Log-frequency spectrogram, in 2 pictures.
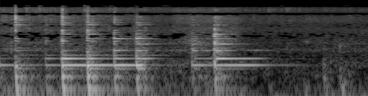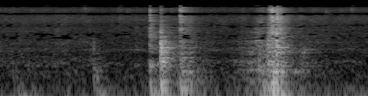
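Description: Metal spoon stirring and clinking against a pot of frying onions and tomatoes, with several ringing taps in the first two seconds over a sizzle. Two sharper knocks follow about four and five seconds in.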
